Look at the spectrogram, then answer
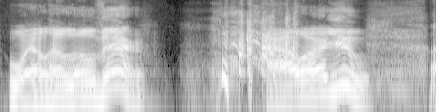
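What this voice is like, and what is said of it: Yogi Bear impression. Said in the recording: “an impression of the number one, apparently, most recognizable voice in TV and movie animated characters. Yogi Bear. I'm going to impersonate Yogi Bear ... I think we got a little Yogi Bear.”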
